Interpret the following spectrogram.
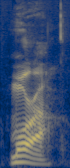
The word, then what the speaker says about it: Morah: the land of Moria Mora that spelled mor aah H is silent more well I ask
